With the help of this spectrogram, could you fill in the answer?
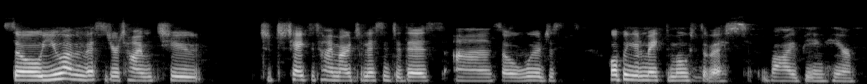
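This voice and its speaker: A woman in her late thirties from southern Sweden, co-hosting a webinar as a nutritional therapist and speaking casually with frequent ums and pauses. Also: lowish voice, fairly even intonation, dry recording. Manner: hesitant, many ums and "I suppose". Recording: dull, dry lo-fi audio.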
